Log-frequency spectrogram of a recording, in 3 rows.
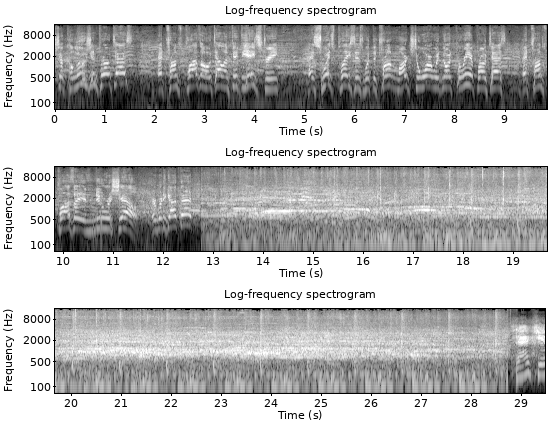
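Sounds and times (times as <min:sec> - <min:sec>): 
speech: 0:00.0 - 0:13.2, 0:29.2 - 0:29.4
large crowd roaring and cheering: 0:00.0 - 0:29.4
whoops and shouts: 0:12.8 - 0:28.2.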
